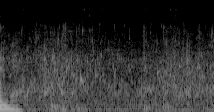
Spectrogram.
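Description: Faint water sounds around a paddled canoe: gentle lapping and dripping from paddle strokes, a soft steady wash with small scattered splashes.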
